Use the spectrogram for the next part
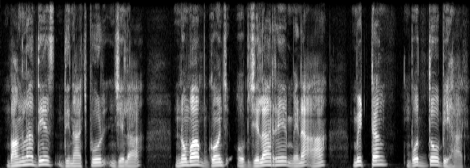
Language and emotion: Santali, neutral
